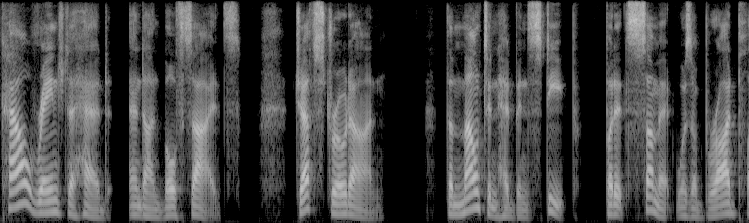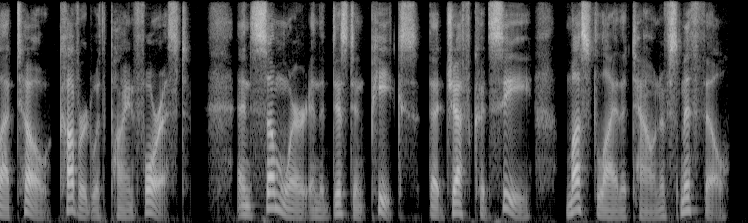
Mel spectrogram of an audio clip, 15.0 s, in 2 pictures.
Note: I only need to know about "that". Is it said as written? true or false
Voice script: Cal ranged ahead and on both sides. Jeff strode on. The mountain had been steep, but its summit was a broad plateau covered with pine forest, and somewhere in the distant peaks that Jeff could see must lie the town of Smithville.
true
